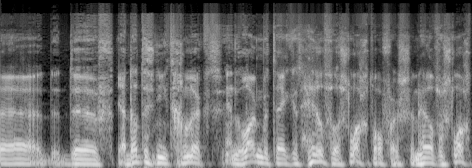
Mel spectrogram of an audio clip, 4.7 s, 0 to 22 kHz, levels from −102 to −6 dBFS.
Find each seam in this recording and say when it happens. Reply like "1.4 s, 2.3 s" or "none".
1.1 s, 2.2 s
